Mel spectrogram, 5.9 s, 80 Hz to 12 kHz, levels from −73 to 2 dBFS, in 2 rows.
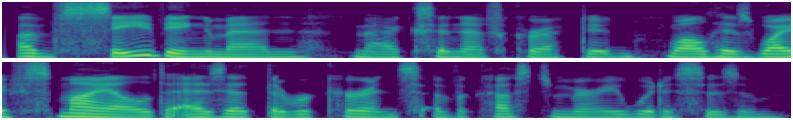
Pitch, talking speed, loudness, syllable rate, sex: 170 Hz, 170 wpm, -19 LUFS, 5.6 syllables/s, female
